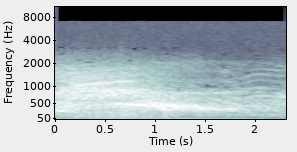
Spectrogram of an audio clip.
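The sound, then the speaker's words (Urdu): Crowd at a religious gathering shouting the chant Naara-e-Haidari in unison: a loud, massed roar of voices that holds strongly, then fades away toward the end. “دونوں ہاتھ بلند کر کے اپنے کلیجے کی ساری طاقتیں اکٹھی کر کے اپنے مولا کی ولایت کا اعلان کر کے پوری طاقت سے کہیں نعرہ حیدری”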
